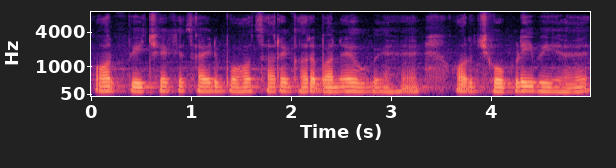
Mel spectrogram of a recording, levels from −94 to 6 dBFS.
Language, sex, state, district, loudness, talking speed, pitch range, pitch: Hindi, male, Jharkhand, Garhwa, -19 LUFS, 170 wpm, 115-120 Hz, 115 Hz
